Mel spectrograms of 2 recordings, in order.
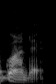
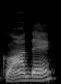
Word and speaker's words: Grande: is at the Rio Grande. I know it's Grand, but I've always said Grande. That's what I've heard, so I'm sorry.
